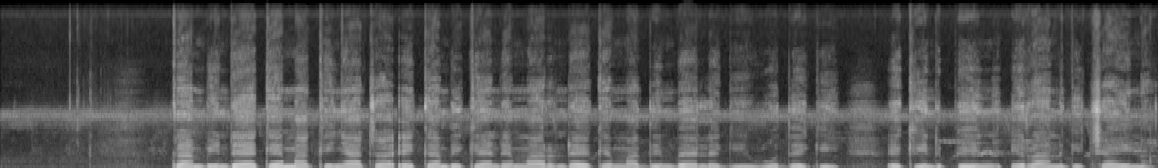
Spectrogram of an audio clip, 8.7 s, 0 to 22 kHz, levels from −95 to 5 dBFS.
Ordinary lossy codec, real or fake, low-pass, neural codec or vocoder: none; fake; none; vocoder, 44.1 kHz, 128 mel bands every 512 samples, BigVGAN v2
